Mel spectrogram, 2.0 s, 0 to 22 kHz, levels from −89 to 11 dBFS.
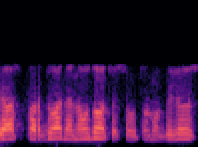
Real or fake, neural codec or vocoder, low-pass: real; none; 3.6 kHz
